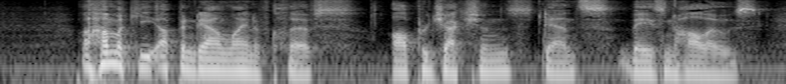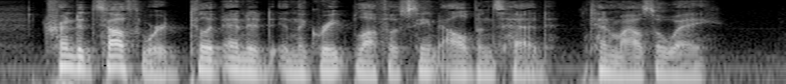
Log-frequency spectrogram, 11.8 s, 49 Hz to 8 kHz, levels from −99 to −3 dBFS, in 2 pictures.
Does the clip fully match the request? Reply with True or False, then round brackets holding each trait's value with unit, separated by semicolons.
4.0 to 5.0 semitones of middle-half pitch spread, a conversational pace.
True (4.4 semitones; 155 wpm)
